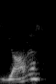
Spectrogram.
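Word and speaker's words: Yonnus: the first one was giannis is that the way it's pronounced y-o-n-n-us yeah yona saktani uh he is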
